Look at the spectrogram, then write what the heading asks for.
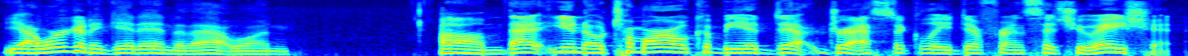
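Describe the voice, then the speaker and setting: A woman's voice: on the low side, fairly quick, dry recording. A middle-aged woman giving an informal talk in a candid, colloquial way with joking asides.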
